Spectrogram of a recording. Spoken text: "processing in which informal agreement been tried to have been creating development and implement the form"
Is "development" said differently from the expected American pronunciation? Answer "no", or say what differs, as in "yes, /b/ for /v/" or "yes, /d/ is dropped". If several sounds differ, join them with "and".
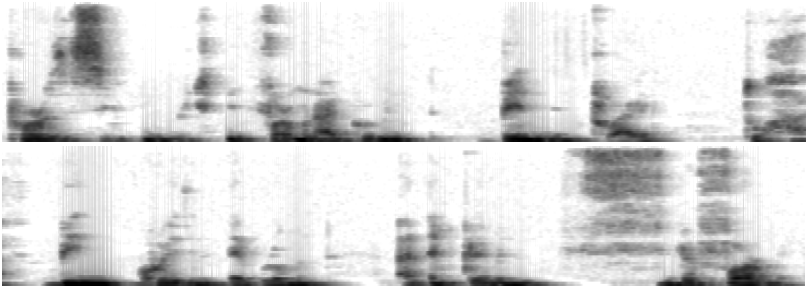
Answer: yes, /p/ is dropped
